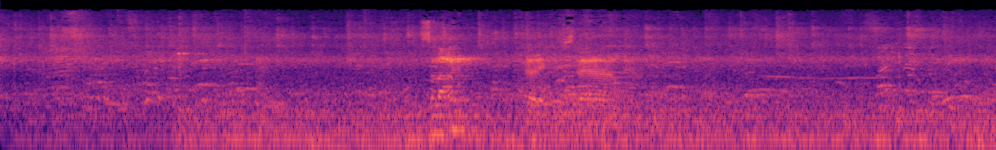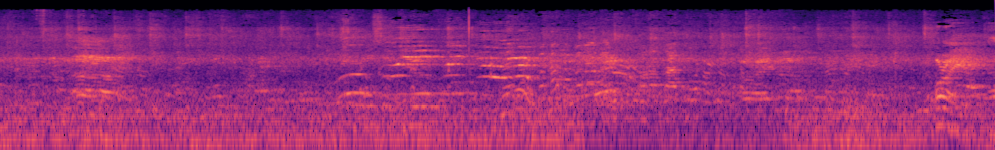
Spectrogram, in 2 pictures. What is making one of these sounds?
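A man speaks through a microphone into a large echoing hall.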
